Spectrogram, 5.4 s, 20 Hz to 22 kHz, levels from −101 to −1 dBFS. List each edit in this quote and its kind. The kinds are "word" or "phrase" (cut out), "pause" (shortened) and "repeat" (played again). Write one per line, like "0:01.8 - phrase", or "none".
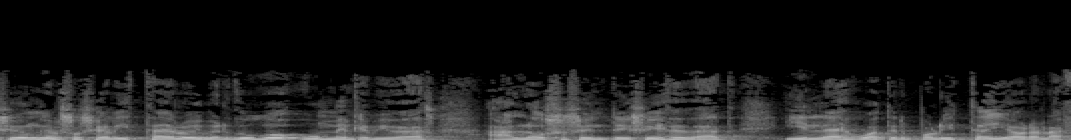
0:01.8 - word
0:03.3 - word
